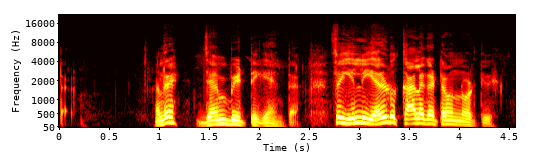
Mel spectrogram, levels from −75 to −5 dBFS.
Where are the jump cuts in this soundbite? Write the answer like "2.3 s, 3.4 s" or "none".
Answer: none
